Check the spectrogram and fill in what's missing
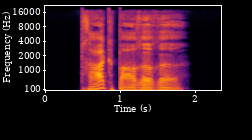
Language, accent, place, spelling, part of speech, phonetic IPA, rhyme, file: German, Germany, Berlin, tragbarere, adjective, [ˈtʁaːkbaːʁəʁə], -aːkbaːʁəʁə, De-tragbarere.ogg
- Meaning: inflection of tragbar: 1. strong/mixed nominative/accusative feminine singular comparative degree 2. strong nominative/accusative plural comparative degree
